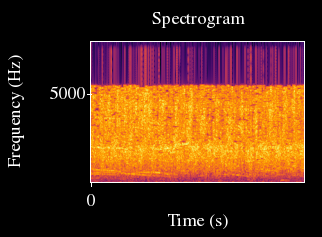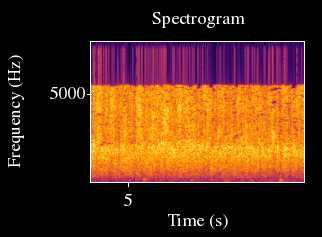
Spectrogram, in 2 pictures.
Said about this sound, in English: Okay, now we're going to clap for the whole team.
